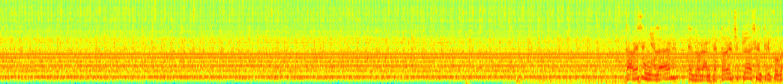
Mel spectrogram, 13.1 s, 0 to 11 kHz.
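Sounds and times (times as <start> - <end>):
washing machine spinning: 7.8 - 13.0.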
